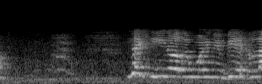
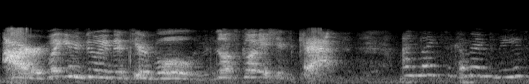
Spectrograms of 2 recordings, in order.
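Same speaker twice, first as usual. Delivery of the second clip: louder gruff pirate brogue with an arr; Scottish pirate; 5 dB louder than usual. Acted. Pirate bouncer Mac blocking Cinderella at the ball, Scottish pirate voice. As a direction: growl it as a one-armed Scottish pirate bouncer. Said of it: "Scottish pirate named Mac".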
